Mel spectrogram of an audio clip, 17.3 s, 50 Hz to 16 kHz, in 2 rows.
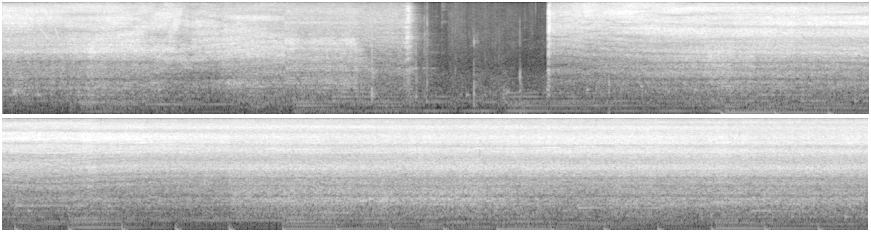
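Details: Continuous high-pitched whine of a dental handpiece with a brief pause, as an occlusal finishing bur shapes and finishes a new composite filling on tooth #14 in a 39-year-old patient, before the rubber dam is removed.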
